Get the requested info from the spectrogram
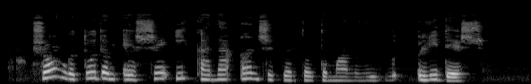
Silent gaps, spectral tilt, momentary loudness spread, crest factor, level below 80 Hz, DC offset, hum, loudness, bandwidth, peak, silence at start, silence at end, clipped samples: none; -5 dB/octave; 13 LU; 20 dB; -80 dBFS; under 0.1%; none; -27 LUFS; 11.5 kHz; -8 dBFS; 0.2 s; 0.5 s; under 0.1%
